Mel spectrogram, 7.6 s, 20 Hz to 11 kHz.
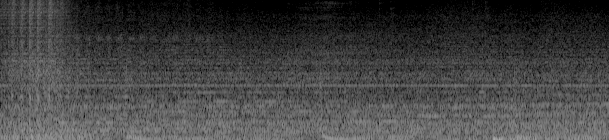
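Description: Units in the Warhammer 40,000: Gladius strategy game fire on a hover tank, producing a steady wash of distant, muffled gunfire and rumble that barely lets up.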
